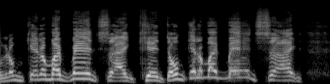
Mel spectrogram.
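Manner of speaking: very high, slow, drawling cartoon character voice. Retelling what a coworker with a cigar would say: imitating a cigar-chomping coworker, cartoonish. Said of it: "Like a cartoon character".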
